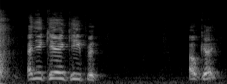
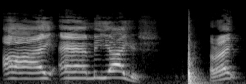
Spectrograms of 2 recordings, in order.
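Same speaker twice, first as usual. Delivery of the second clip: slow top-of-the-lungs yell, much louder; 9 semitones higher, 10 dB louder, much slower than usual. Retold or imitated. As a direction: bellow it out, drawn out. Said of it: "He yells out on top of his lungs".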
